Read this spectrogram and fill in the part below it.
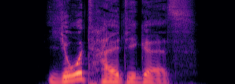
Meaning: strong/mixed nominative/accusative neuter singular of jodhaltig
- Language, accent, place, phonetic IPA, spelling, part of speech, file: German, Germany, Berlin, [ˈjoːtˌhaltɪɡəs], jodhaltiges, adjective, De-jodhaltiges.ogg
